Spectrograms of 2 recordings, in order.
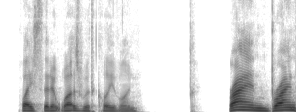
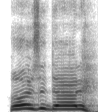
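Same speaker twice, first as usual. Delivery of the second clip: high, loud put-on son's voice; Steven answering; 9 semitones higher, 10 dB louder than usual. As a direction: answer Daddy like a cowed grown son. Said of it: "yelling at Steven".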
